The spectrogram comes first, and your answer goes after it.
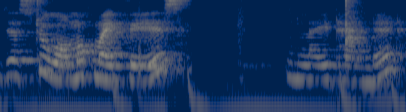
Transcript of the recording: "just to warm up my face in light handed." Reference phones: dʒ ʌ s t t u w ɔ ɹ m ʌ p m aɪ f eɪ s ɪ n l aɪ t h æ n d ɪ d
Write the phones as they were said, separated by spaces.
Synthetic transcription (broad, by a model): dʒ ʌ s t t u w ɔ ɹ m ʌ f m aɪ f eɪ s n l aɪ t h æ n d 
